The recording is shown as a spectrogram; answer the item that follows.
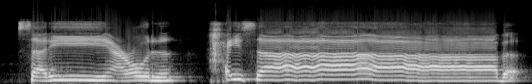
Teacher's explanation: یا مدہ ہے، ایک الف کی مقدار اس کو لمبا کر کے پڑھیں گے، عین کو اپنے مخرج سے ادا کرنا ہے، حمزہ کی آواز نہیں آنی چاہیے۔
